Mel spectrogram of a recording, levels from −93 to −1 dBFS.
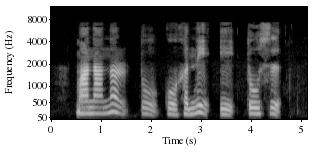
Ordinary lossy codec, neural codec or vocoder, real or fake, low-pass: AAC, 48 kbps; none; real; 7.2 kHz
